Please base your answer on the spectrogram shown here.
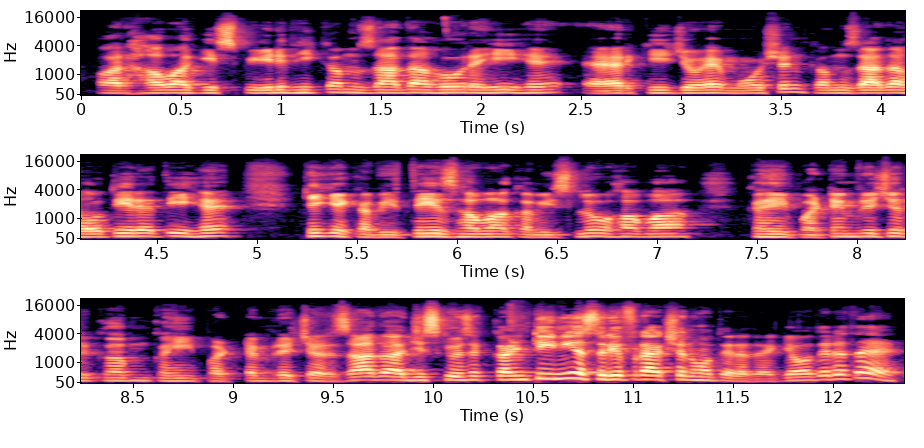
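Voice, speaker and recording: A young man from India with a medium-pitched, fairly quick and slightly bright voice gives an exam-focused science lecture. He mixes Hindi and English, asks questions and answers them himself, and calls his students children.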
